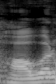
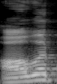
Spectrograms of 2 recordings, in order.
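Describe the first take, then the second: First: The word begins with an h sound. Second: The word begins with a vowel sound. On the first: The speaker calls it wrong. "कुछ लोग कहेंगे हावर में तो बॉबल नहीं है" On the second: The speaker calls it right. "ऑवर पढ़ते हैं भैया, ये एच साइलेंट"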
